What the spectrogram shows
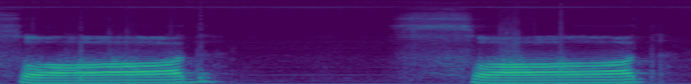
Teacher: جب آپ صاد ادا کریں گے تو زبان آگے سے بھی اوپر اٹھے گی یہاں سے، اور پیچھے سے بھی زبان اوپر کی طرف اٹھے گی اور درمیان سے نیچے ہی رہے گی۔ صاد صاد، مخرج ان تینوں حروف کا ایک ہی ہے، زبان کی نوک جب سامنے والے نیچے والے دو دانتوں ثنایا سفلا پر لگے گی تو صاد، زا اور سین، یہ تین حروف ادا ہوتے ہیں۔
